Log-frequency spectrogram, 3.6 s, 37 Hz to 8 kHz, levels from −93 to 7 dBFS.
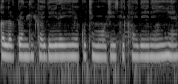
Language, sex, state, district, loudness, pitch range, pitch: Hindi, female, Uttar Pradesh, Budaun, -33 LUFS, 220-225 Hz, 220 Hz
